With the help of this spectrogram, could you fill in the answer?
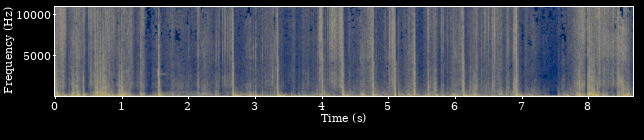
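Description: Fingertips scratch a fuzzy black foam windscreen on a Blue Yeti microphone while palms cup it. The result is dense, close, muffled rustling and crackling, heavy in low rumble, with sharp brushy bursts and soft thumps. It continues steadily with a brief quiet gap near the end before resuming.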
